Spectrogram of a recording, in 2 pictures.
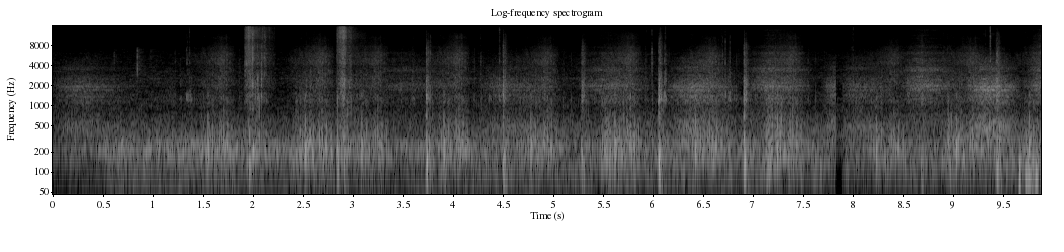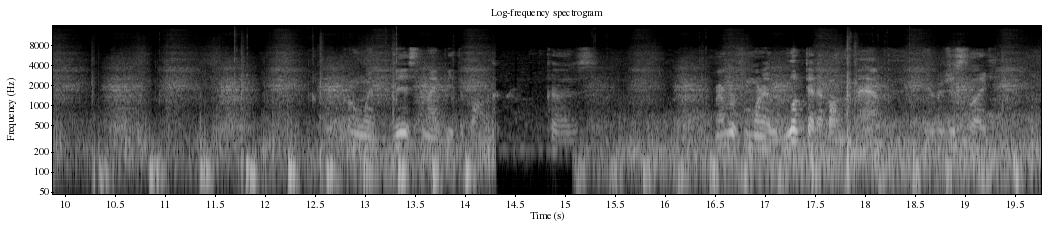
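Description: Footsteps tread steadily over wet ground.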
